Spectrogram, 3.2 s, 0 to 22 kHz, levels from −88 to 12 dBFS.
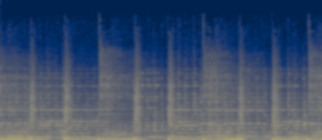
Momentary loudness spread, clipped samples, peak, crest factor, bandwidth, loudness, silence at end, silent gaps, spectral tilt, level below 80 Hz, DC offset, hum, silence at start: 2 LU; under 0.1%; -8 dBFS; 14 dB; 17.5 kHz; -22 LUFS; 0 s; none; -4 dB/octave; -34 dBFS; under 0.1%; none; 0 s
